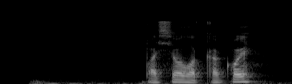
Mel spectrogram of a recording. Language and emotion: Russian, neutral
